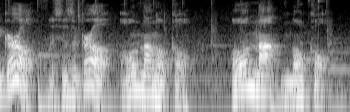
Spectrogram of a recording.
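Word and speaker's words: 女の子: Onna no ko. Onna no ko. So this is being pronounced onna in this case, no ko.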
